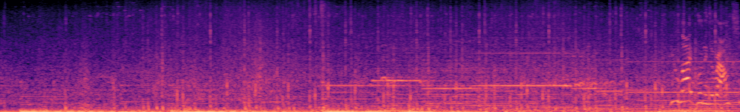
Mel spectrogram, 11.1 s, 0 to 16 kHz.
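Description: Roach the horse gallops through The Witcher 3, its hooves drumming in a steady rapid clip-clop over game music and ambient sound, with a voice speaking over it.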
